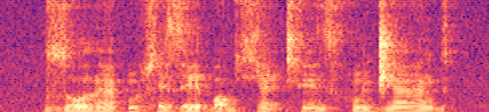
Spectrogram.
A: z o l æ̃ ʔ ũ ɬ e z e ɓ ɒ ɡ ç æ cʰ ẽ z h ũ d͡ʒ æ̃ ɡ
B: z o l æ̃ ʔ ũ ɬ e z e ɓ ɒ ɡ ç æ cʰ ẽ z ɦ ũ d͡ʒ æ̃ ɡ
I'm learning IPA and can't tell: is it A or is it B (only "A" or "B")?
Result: A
